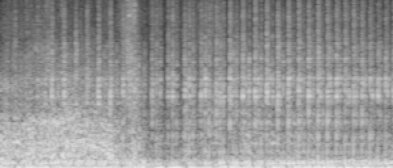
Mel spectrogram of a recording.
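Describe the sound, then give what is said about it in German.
A van engine rumbles steadily, then its rhythmic chug sharpens after a moment as the vehicle pulls away, loud and continuous with no voices. “Alle rein ins Auto.”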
